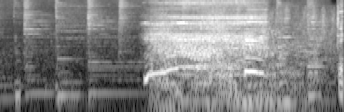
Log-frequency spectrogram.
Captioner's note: grunts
